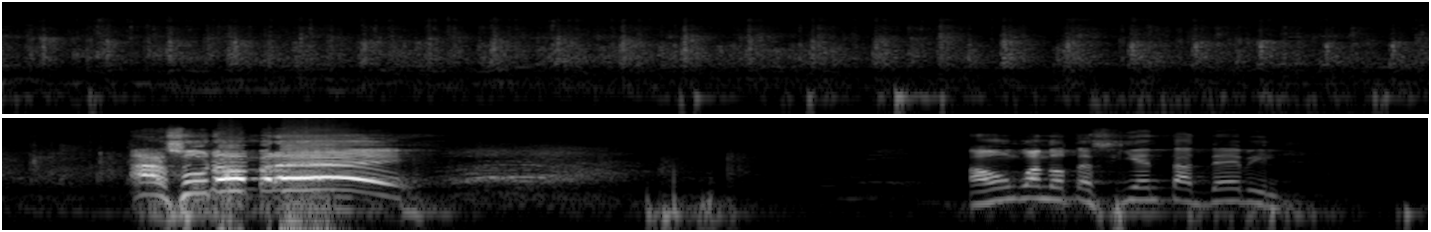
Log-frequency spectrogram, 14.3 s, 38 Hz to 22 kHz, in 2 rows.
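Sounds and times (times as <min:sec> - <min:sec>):
audience applauding: 0:00.0 - 0:08.6
speech: 0:07.9 - 0:09.1, 0:12.0 - 0:13.6.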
